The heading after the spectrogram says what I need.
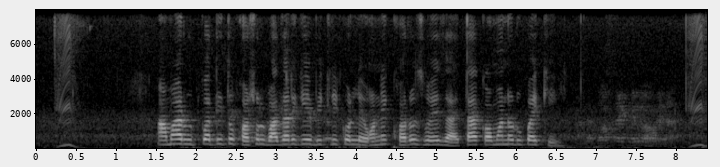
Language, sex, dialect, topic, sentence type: Bengali, female, Standard Colloquial, agriculture, question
